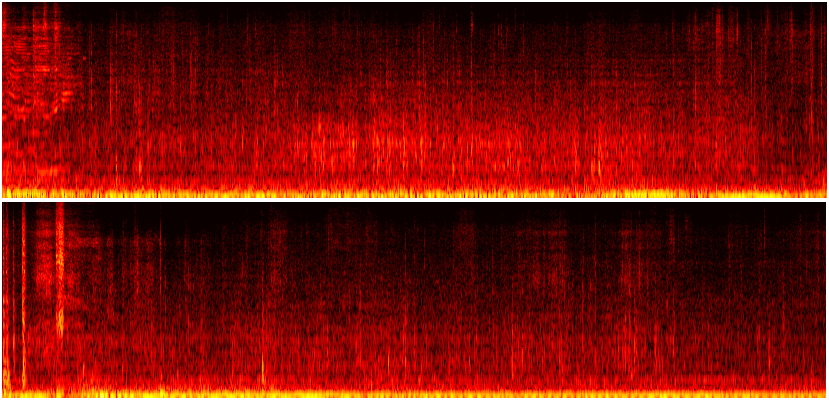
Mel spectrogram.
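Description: A vehicle's engine running, heard from inside the cabin as a steady low hum, with two sharp clicks about halfway through.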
